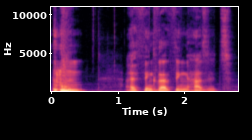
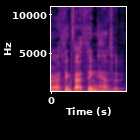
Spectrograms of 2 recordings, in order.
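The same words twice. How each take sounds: First: It is said in a put-on vampire voice. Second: It is said in the speaker's normal voice.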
